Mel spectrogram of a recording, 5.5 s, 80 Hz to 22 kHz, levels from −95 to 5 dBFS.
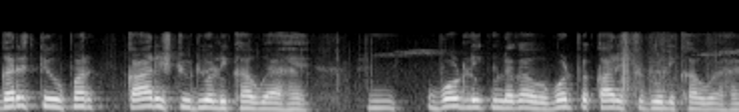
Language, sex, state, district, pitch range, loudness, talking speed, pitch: Hindi, female, Punjab, Fazilka, 195-235 Hz, -15 LUFS, 215 wpm, 210 Hz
